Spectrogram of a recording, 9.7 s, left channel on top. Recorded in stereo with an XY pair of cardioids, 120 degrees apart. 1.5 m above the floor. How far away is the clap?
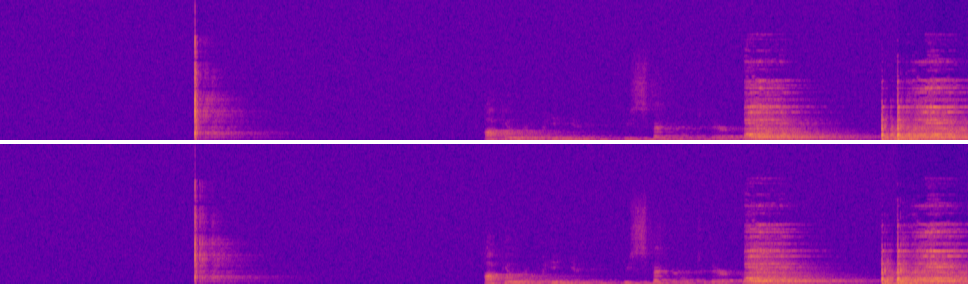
About 1.3 m.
